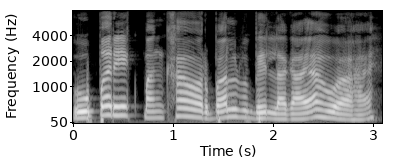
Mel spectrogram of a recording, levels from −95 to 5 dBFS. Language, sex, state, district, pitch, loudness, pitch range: Hindi, male, Jharkhand, Ranchi, 175 Hz, -14 LUFS, 155-215 Hz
